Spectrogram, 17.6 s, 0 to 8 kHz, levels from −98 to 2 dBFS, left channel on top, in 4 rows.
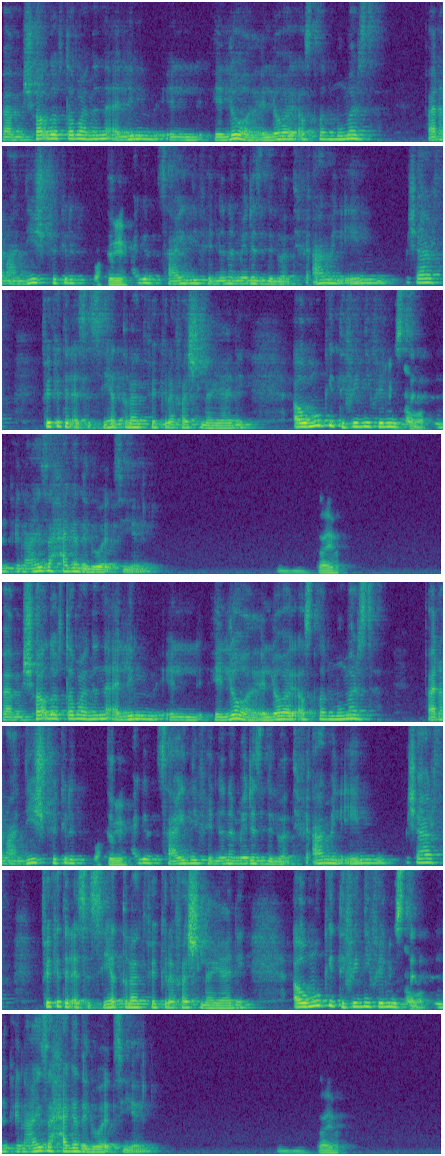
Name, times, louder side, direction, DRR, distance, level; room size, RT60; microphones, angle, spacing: voice 1, 0.0-3.6 4.3-5.2 5.7-8.8 9.2-14.7, equal, 50° right, 1.9 m, -21 dB
voice 2, 16.0-16.6, left 2 dB, 35° left, 0.6 m, -24 dB
16.5 x 15.5 x 3.2 m
head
